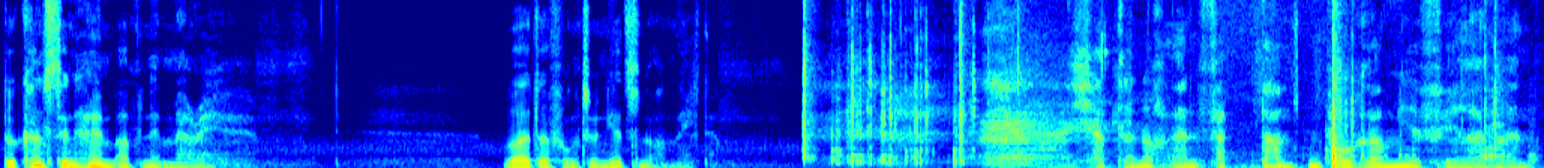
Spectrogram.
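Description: A man's voice: low-pitched, a little slow, long pauses, very noisy. An actor playing an overworked, flippant male programmer in a German radio play, with a wry, casual manner. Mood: sheepish, deflated.

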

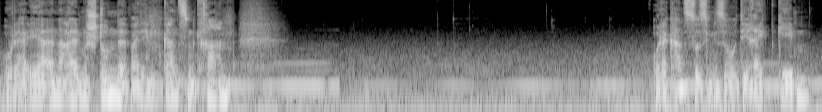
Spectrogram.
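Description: An actor playing a heartbroken teenage ex-boyfriend in a radio play, awkward and pleading, in a naturalistic style. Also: male voice, medium pitch, steady tone, quick pace, music in the background, natural voice. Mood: hurt, insistent. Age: young adult.

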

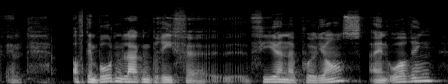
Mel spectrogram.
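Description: This is a dutiful male police lieutenant in a radio play. He has a deep voice. He reads official notes formally and with care, hesitating between items. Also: expressive, measured pace, darkish tone. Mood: formal, sober. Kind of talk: German radio play acting.

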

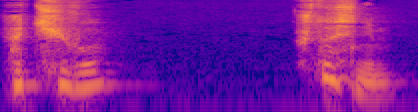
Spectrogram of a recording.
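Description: Man voicing a high-pitched, romantic, vain wife. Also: sing-song, measured pace, fairly bright tone, slightly rough, heavily acted. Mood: feigned indifference. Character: vain, romantic, easily flattered married woman.

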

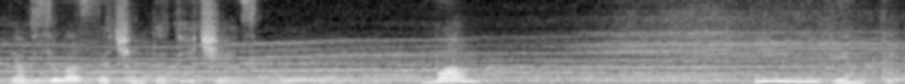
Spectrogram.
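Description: A high, girlish young woman confides her letters in a wistful, anxious, romantic way. It is a vintage radio drama from the seventies, with music behind her tremulous voice. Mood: anxious confession. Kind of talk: 1970s radio drama, reading letters aloud. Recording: 1979 radio recording with music.

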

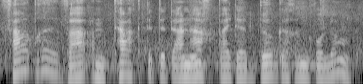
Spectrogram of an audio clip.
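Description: A man's voice: mid-range voice, steady tone, normal speed, a little hiss or hum, close to an everyday voice. A man playing a stammering, sardonic revolutionary gossip in a radio play, with a wry, needling manner. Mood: wry, gossipy. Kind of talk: radio drama dialogue.

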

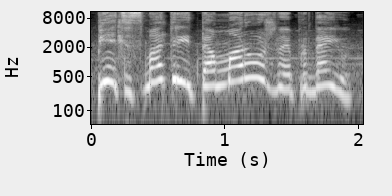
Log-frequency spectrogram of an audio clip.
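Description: A woman playing a cautious, sensible and somewhat bossy young schoolgirl in an educational children's audio drama, expressive and admonishing. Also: very high voice, a little fast, soft background music. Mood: alarmed, urgent.

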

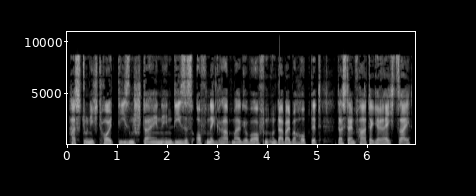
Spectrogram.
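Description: A man narrating an adventure story in a measured, calm reading, close to the microphone. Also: mid-range voice, no echo. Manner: measured, hushed at tense moments.

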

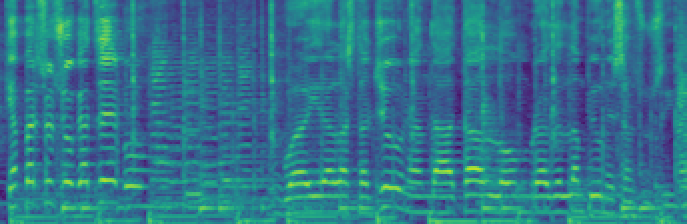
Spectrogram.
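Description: Woman singing real low and slow, theatrical, loud latin band all over it.

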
